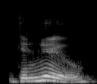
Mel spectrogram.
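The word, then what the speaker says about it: GNU: GCC compiler and again GCC is short for ganu I'm gonna pronounce the g ganu c compilers okay so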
